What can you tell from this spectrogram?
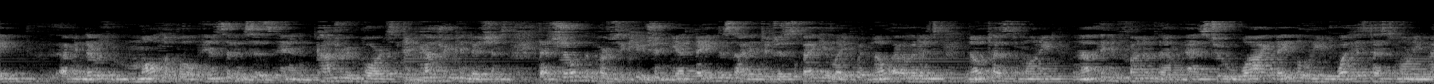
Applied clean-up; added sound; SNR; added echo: none; Acoustic guitar; 18 dB; reverberation time 0.7 s.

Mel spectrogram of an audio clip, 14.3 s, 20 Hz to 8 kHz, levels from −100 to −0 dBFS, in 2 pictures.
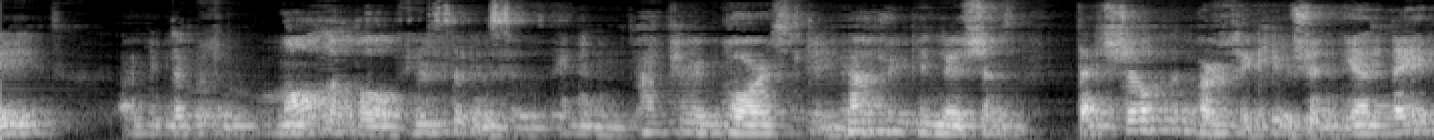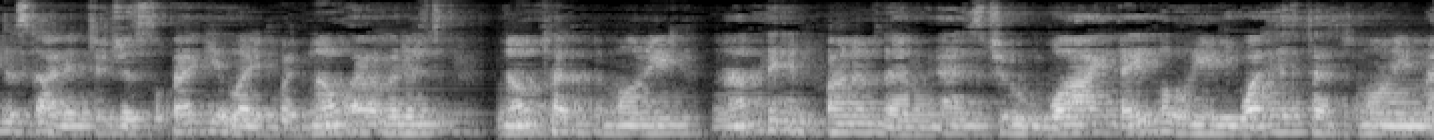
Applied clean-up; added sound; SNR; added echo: neural mask model DeepFilterNet 3.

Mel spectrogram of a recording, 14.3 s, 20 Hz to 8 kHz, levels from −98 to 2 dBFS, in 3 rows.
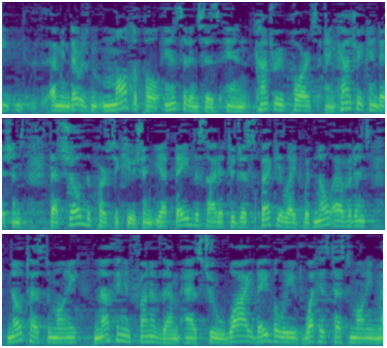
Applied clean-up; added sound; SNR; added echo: none; none; none; none.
